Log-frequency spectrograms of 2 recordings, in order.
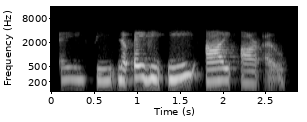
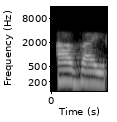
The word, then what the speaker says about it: Aveiro: And how do you spell that? It's A-V-I-I-R-O. A-V-E-I-R-O. Aveiro.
